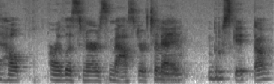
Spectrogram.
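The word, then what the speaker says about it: bruschetta: our listeners Master today brusa brusa it's not Bretta um then I guess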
